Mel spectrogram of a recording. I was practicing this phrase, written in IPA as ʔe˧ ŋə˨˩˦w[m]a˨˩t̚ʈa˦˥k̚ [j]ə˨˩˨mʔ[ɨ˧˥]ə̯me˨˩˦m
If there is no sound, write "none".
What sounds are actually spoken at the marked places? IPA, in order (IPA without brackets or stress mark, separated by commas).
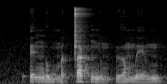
m, ɲ, ɨ˧˥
